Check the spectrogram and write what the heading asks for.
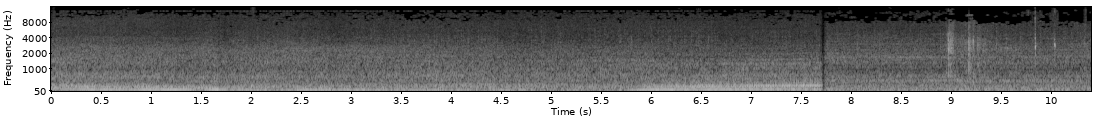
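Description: A steady low engine hum with a single held pitch, like a motor idling close by. It drops away suddenly about three-quarters of the way through, leaving a softer rumble of outdoor background noise.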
